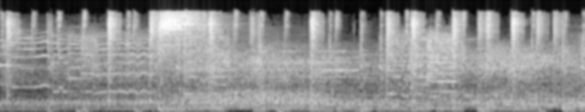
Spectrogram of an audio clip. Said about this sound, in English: From here, we'll have a perfect view of the water bomber picking up the water.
